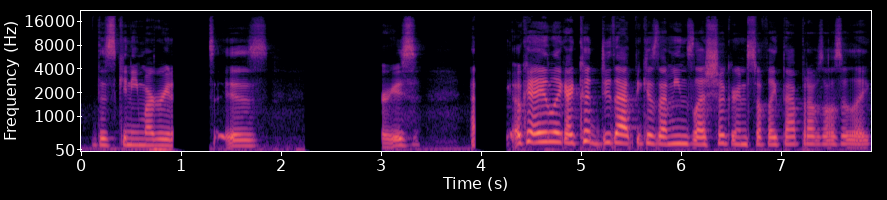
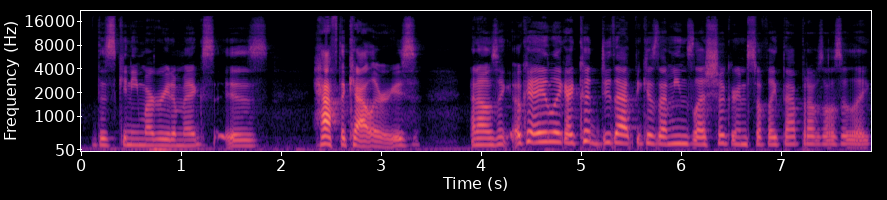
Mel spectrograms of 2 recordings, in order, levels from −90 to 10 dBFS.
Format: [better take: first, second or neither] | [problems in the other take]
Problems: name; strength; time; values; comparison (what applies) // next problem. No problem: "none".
second | audio cutting out; at 1 s, at 2 s for 1 s and at 4 s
